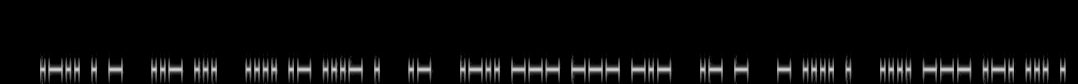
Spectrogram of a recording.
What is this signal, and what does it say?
Morse code, heard as a keyed tone, about 28 wpm, 700 Hz. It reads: LET US HAVE A LOOK AT THE HORSE
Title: Sentences from Top 1000 Words - Review Part 1 - 28wpm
